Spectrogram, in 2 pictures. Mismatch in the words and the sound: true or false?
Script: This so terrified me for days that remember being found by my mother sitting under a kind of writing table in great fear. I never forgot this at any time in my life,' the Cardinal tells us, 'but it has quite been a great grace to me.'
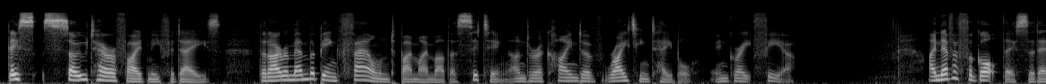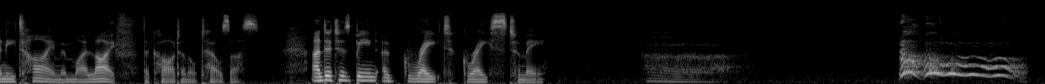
true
